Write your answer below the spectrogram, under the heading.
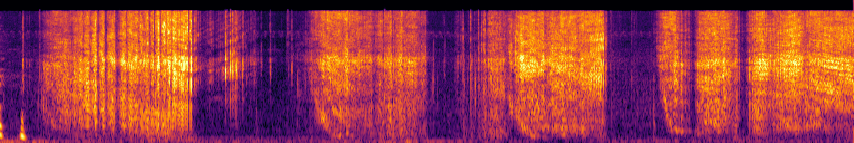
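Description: Green masking tape pulled off its roll in a series of ripping, zip-like pulls, each about a second long with short pauses between, as strips are laid around the edge of a flexible solar panel.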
